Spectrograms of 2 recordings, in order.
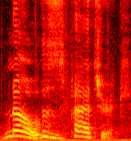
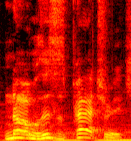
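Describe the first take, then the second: First: A put-on cartoon voice unlike Patrick's. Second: A put-on cartoon voice closer to Patrick's. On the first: The speaker calls it wrong. "that's the wrong voice" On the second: The speaker calls it right. "I can't do the voice, but it's, it's closer"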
